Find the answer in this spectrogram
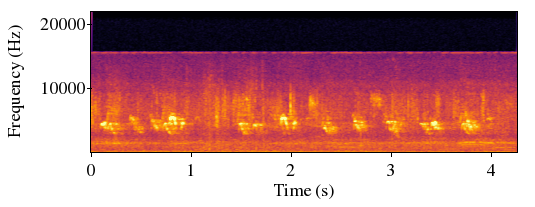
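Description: Small birds chirping again and again, several short high chirps a second, over a steady low rumble.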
